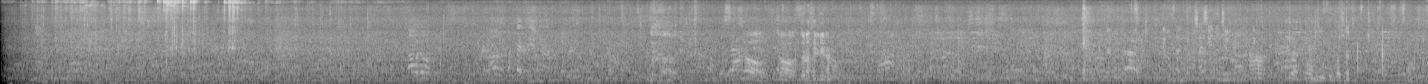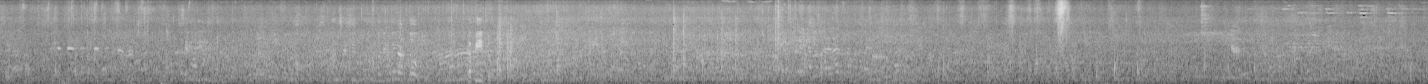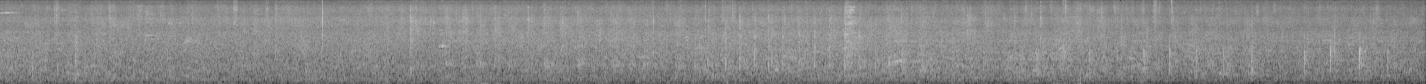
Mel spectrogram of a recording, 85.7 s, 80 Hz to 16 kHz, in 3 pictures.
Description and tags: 0403201224 via calzaioli
20 mar 2004 12:24 - Walking in via Calzaioli
(a large pedestrian street in the centre of Florence, Italy). Female
voice, male voice, different languages, horse-drawn cab, heels footsteps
